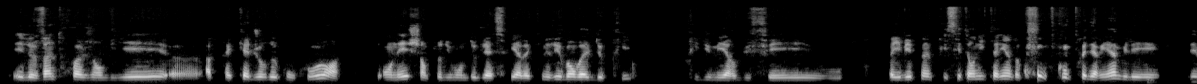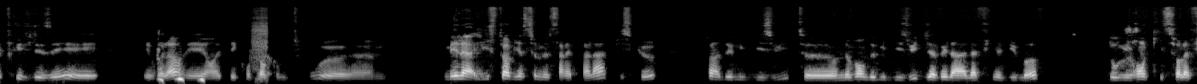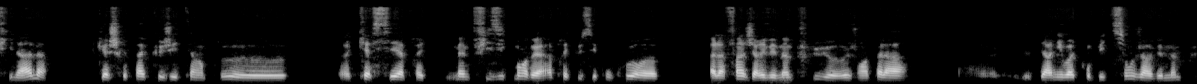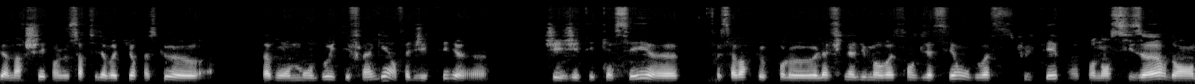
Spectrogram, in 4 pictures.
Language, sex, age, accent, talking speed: French, male, 30-49, French, 210 wpm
